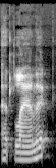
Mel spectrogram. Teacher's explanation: second syllable stress with the clear ah in the land we have that first short reduced uh a vowel and and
